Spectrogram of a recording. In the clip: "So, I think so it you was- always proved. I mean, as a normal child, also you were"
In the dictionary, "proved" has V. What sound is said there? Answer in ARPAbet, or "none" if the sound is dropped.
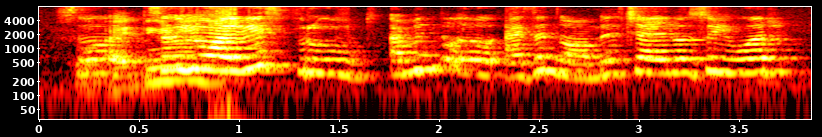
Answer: V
